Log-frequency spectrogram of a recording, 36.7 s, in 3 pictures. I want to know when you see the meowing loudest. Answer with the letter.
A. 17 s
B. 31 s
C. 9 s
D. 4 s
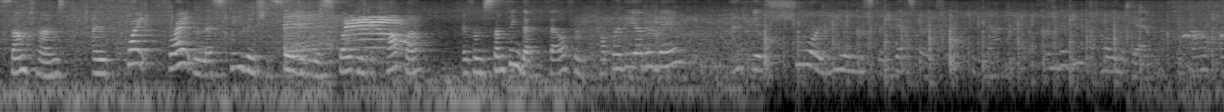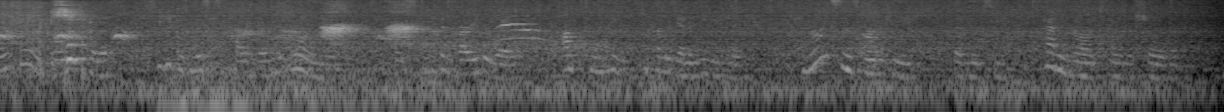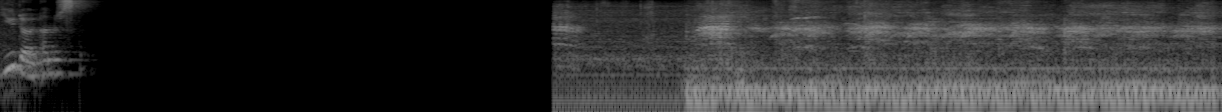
D.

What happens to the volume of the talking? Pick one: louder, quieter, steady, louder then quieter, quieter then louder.
quieter.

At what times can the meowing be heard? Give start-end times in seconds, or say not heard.
2.9-4.2, 16.4-18.4, 30.0-31.9.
